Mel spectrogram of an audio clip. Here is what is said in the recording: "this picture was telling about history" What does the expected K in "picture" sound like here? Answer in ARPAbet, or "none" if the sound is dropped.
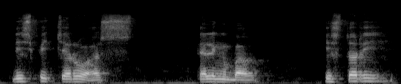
none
